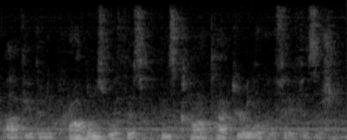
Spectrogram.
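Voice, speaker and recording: A man's voice: fairly low pitch, steady tone, fast talker, voice pushed down, lightly acted. A man voicing a matter-of-fact female checkpoint medic giving procedural instructions in a tabletop game. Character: businesslike female checkpoint medic dispensing fey remedies. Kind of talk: in-character tabletop game role-play. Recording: very echoey room, faint noise.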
